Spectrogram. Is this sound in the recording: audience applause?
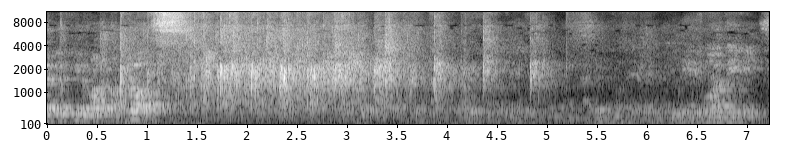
yes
